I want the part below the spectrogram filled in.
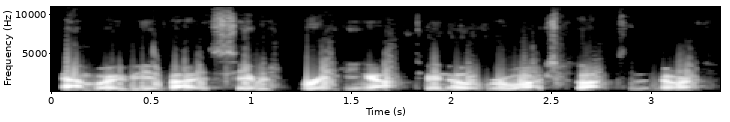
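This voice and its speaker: A man heard over a radio, giving brisk, procedural unit reports in clipped military radio talk during a game. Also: on the low side, monotone, creaky. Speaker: unit leader calling in on the radio. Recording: muffled radio transmission.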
